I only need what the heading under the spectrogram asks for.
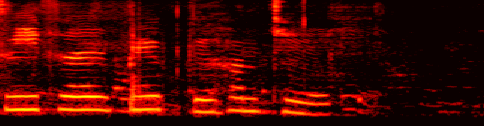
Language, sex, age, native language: Icelandic, female, 9, Icelandic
